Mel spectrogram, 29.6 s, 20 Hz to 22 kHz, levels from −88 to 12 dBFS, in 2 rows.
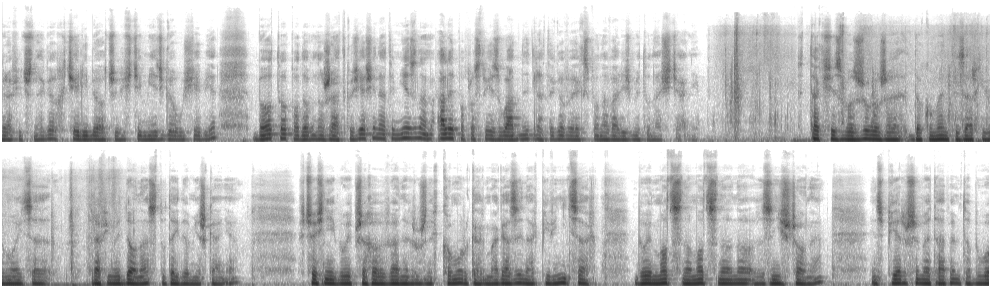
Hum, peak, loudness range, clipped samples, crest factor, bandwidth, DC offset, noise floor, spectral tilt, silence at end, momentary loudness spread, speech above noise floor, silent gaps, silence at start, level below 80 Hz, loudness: none; -2 dBFS; 7 LU; under 0.1%; 14 dB; 11.5 kHz; under 0.1%; -37 dBFS; -6 dB/octave; 0 s; 17 LU; 22 dB; none; 0 s; -36 dBFS; -17 LUFS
